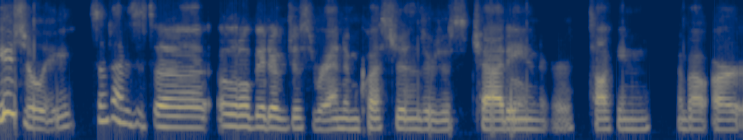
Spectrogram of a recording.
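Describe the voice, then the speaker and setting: A woman with an American accent speaks at a fairly low pitch and moderate pace, with ordinary pitch variation and big swings in loudness. There are hardly any pauses, and the sound is dry with no echo over a quiet background. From Michigan. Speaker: painter; podcast host. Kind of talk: casual chat. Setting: video call. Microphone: video call.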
